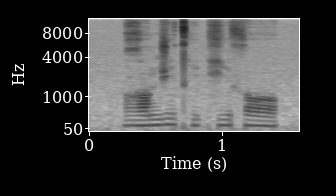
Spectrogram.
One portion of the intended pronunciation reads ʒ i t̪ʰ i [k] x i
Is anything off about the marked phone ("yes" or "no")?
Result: yes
